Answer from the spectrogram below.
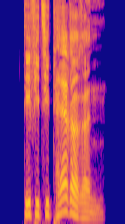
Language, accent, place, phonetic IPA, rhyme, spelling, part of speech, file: German, Germany, Berlin, [ˌdefit͡siˈtɛːʁəʁən], -ɛːʁəʁən, defizitäreren, adjective, De-defizitäreren.ogg
- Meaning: inflection of defizitär: 1. strong genitive masculine/neuter singular comparative degree 2. weak/mixed genitive/dative all-gender singular comparative degree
